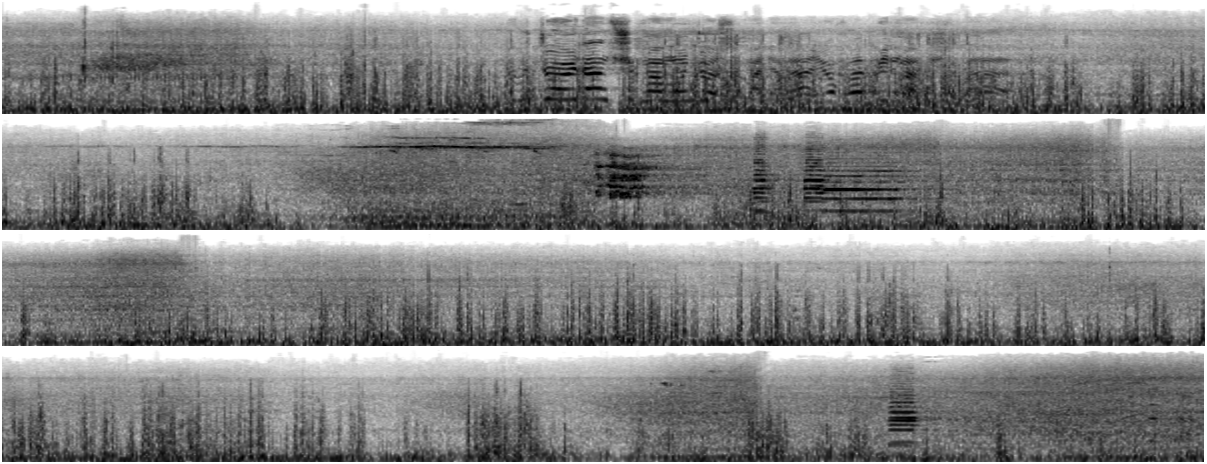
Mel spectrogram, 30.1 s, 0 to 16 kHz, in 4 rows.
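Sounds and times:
wind buffeting microphone: 0.0s - 30.0s
vehicle horn toots: 11.2s - 13.4s, 28.0s - 28.4s.

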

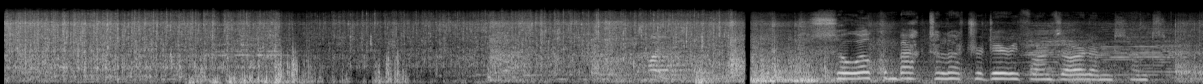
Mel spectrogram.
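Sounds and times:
milk gushing into plastic bucket: 0.1s - 7.5s.

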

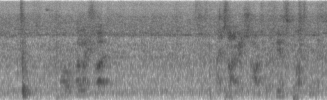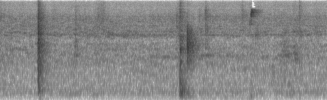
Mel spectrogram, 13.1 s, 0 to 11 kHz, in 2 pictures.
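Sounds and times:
pool cue striking ball: 10.0s - 10.8s.

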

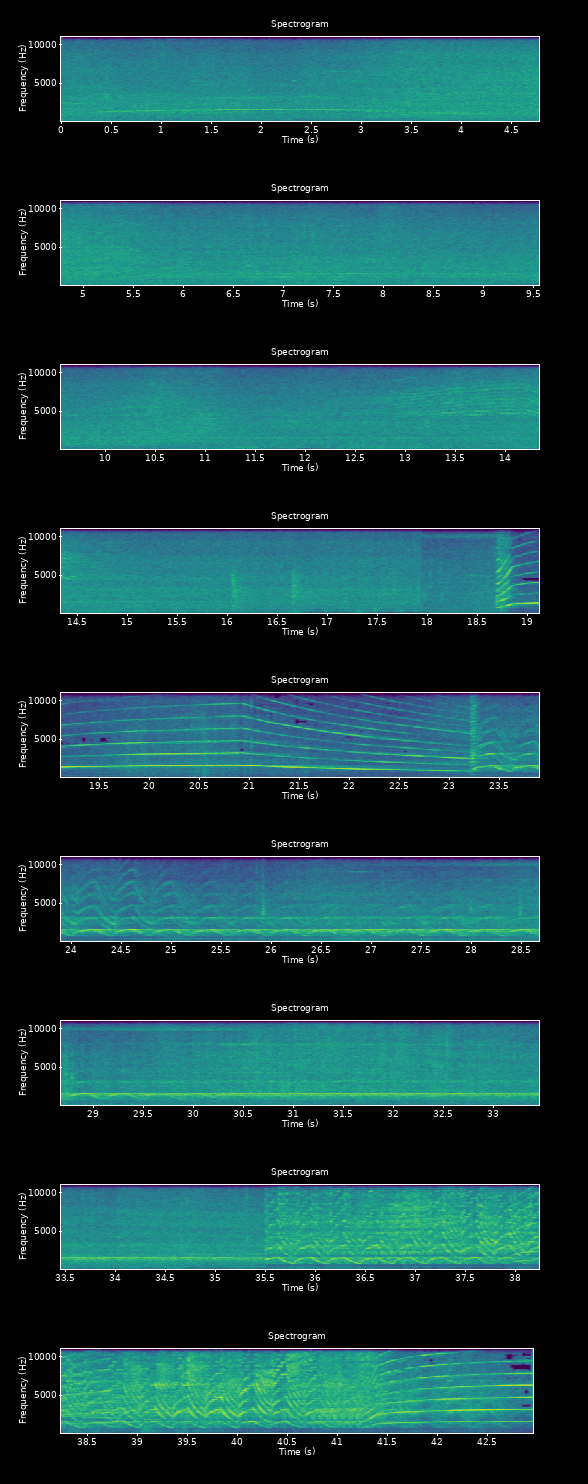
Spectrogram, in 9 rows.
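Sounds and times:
street traffic: 0.0s - 42.9s
siren wailing and yelping: 18.7s - 42.9s.

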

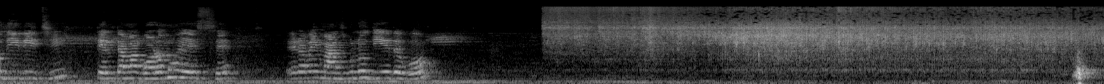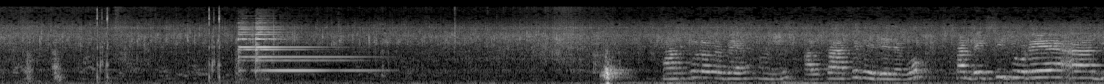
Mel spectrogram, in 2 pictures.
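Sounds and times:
fish sizzling in hot oil: 5.4s - 22.0s
metal utensil knocking pan: 13.3s - 15.0s
ringing metal strike on pan: 13.4s - 15.1s.

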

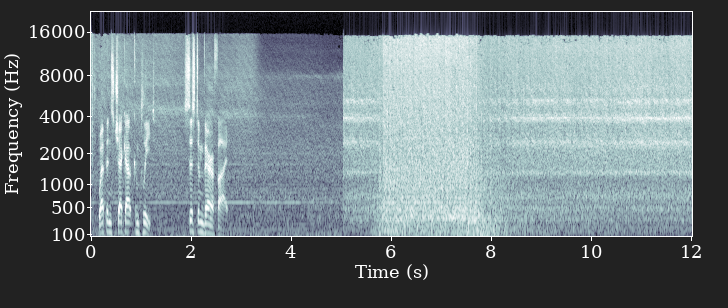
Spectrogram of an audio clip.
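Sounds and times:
jet engine running: 5.0s - 12.0s.

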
